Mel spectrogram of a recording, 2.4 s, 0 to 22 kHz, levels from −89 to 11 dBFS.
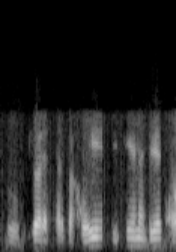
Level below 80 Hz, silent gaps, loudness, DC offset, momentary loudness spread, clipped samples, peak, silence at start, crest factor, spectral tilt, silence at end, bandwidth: -62 dBFS; none; -19 LUFS; under 0.1%; 9 LU; under 0.1%; -2 dBFS; 0.1 s; 16 dB; -9.5 dB/octave; 0 s; 3.7 kHz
